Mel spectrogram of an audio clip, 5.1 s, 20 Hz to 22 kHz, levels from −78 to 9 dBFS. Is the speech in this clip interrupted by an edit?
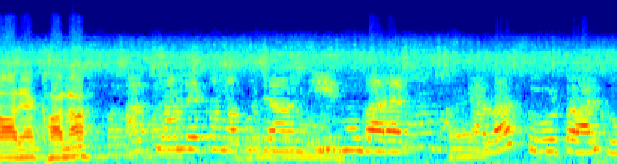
yes; 1 cut; at 3.9 s

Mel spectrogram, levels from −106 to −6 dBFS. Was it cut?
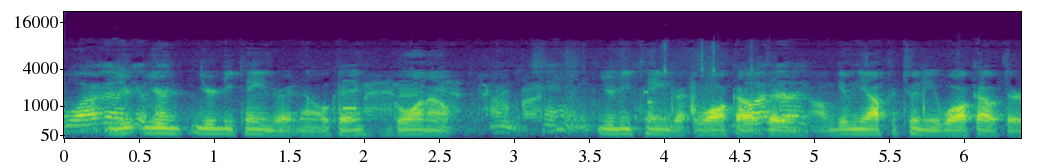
yes; 1 cut; at 5.1 s

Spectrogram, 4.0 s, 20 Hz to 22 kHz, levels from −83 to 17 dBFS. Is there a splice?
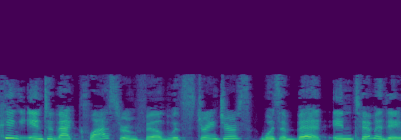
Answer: no; 0 cuts

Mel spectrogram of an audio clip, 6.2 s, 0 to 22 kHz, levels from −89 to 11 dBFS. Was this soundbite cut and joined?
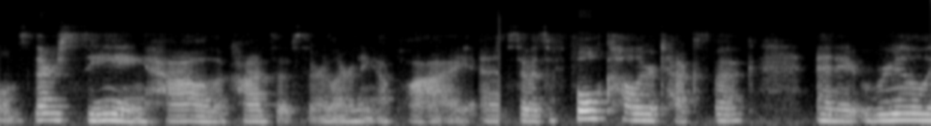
yes; 1 cut; at 3.3 s

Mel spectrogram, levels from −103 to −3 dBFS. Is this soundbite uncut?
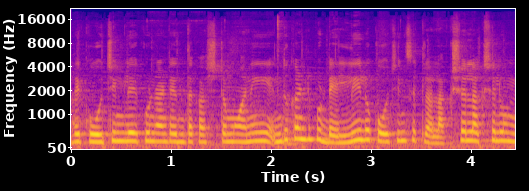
yes; 0 cuts

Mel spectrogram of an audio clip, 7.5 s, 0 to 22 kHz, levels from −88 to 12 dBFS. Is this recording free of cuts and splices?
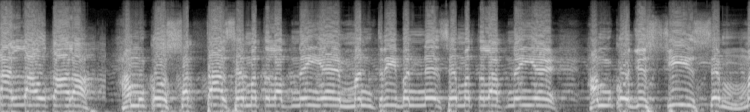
no; 1 cut; at 1.0 s

